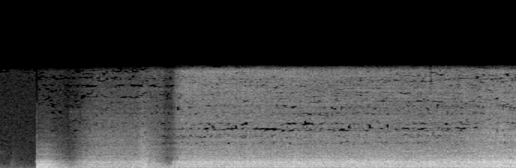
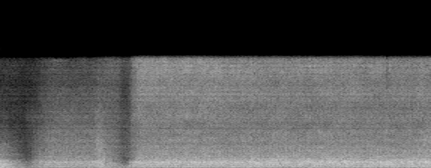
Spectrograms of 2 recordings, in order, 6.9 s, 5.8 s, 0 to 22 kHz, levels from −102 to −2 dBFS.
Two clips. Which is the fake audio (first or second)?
second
